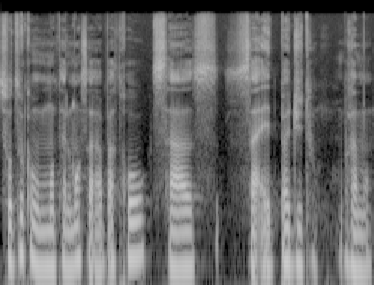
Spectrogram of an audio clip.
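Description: With a dark, mellow tone at medium pitch, a man speaks in a monotone, flat way at a moderate pace, the sound dry and close with no echo. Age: 20s. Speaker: solo podcaster. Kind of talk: personal monologue.

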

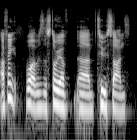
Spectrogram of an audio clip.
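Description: In a London accent, a man speaks at a fairly high pitch with fairly even intonation. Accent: London (multicultural London English). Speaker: knife crime victim, guest. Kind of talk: interview testimony. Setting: studio.

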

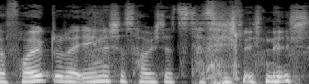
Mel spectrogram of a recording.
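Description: Monotone, flat intonation goes with a dark, mellow tone in this voice. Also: woman. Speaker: media production trainee. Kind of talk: casual chat.

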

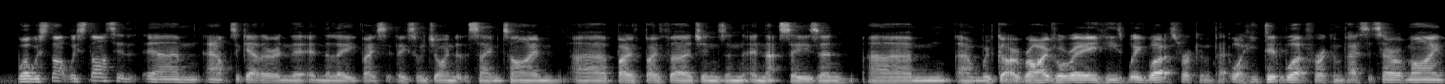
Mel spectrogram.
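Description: A man with an Essex accent speaks in a very deep, low voice at a moderate pace, with ordinary pitch variation. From Essex, England. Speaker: IT worker, fantasy league manager. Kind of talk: casual chat. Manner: halting.

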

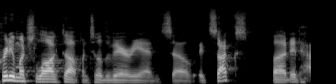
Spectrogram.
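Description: An unremarkable speaking voice talks at a fairly quick pace with ordinary pitch variation, in a dry, close sound with no echo and a very clean recording with a silent background. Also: man. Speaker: fantasy hockey podcast co-host. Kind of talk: casual podcast discussion. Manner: stumbling, fast, self-interrupting.

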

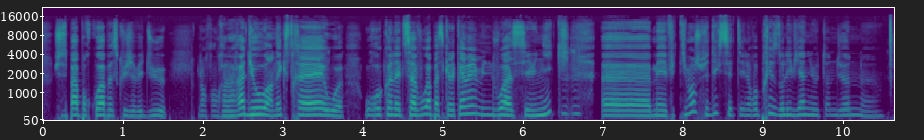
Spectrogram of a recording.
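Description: A woman talks very fast at a medium pitch, her tone dark and mellow and her intonation fairly even. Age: 20s. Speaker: podcast host. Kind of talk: casual chat; scripted outro.

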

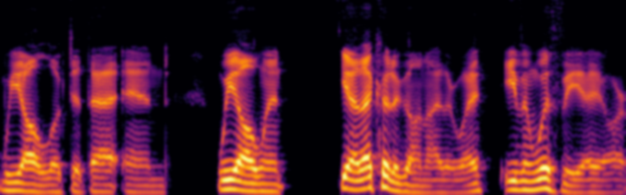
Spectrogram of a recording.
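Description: An ordinary speaking voice from a man, medium in pitch, fairly quick in pace, with ordinary pitch variation. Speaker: podcast producer. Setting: studio.

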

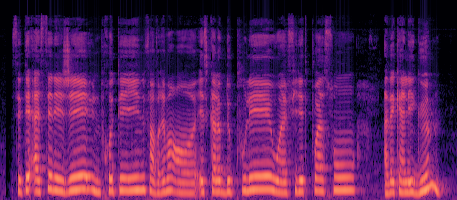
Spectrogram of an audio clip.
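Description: Using a normal speaking voice, a woman talks at a moderate pace with a fairly high pitch and fairly even intonation. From Morocco (Fès, Casablanca). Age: 30s. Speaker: expatriate sharing home cuisine. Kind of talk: interview.

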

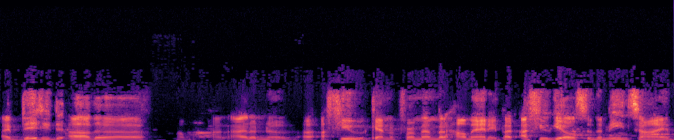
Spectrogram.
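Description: With an Italian accent, a man speaks at a medium pitch and a moderate pace, his intonation lively. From Italy. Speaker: coaching client. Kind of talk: interview testimony. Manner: halting.

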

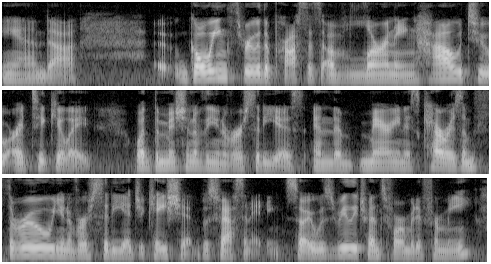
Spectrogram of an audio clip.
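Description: The speaker has a Spanish accent and fairly even intonation at a moderate pace. The recording is very clean, with a silent background. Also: woman, very deep, low pitch for a woman. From Puerto Rico, San Juan. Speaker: university staff, lay religious member. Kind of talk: interview testimony.

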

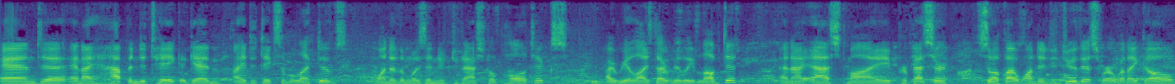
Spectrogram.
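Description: Over noticeable background noise, a man with a Maritime Canadian accent talks at a fairly quick pace, his fairly high pitch held in fairly even intonation. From Nova Scotia, Canada. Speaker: political science professor. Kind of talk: casual chat. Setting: outdoors at a pub.

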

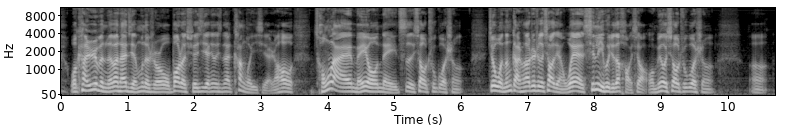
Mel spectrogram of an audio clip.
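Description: A man speaks in an animated tone at a very fast pace, his fairly high voice captured in a very clean recording with a silent background. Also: ordinary pitch variation. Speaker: comedian. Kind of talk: casual chat. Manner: animated, joking.

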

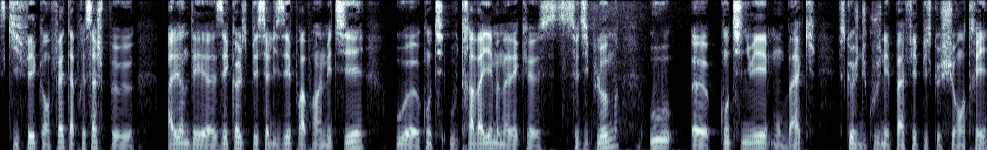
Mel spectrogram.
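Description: A dark, mellow voice moves at a moderate pace with long, frequent pauses on a very clean recording with a silent background. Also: man, fairly low pitch for a man, ordinary pitch variation. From Germany. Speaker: podcaster. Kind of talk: casual monologue.

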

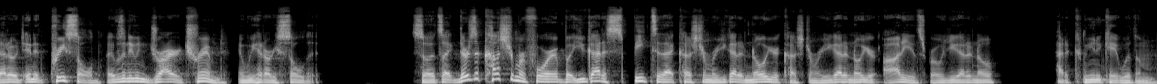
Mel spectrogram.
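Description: Speaking at a very fast pace, a man with an American accent uses a fairly low pitch. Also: ordinary pitch variation. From Texas, Arlington (Dallas suburb). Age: 40s. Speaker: cannabis grower and brand owner. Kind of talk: casual chat.

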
